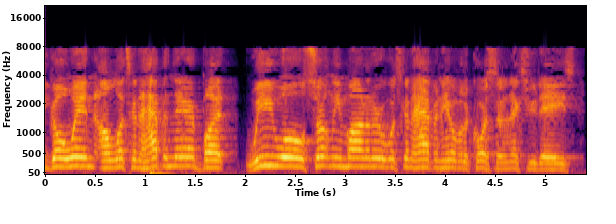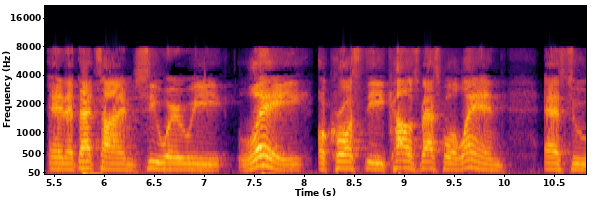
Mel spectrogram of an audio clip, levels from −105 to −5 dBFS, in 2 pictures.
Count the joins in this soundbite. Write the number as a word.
three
